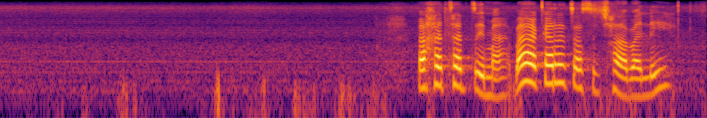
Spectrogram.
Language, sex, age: Northern Sotho, female, 30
